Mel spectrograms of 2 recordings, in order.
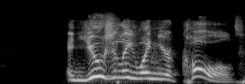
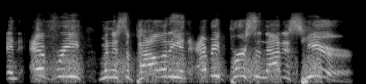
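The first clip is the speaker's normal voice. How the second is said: rousing call; 6 semitones higher, 4 dB louder than usual. Real, not acted. Rallying the crowd from stage.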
